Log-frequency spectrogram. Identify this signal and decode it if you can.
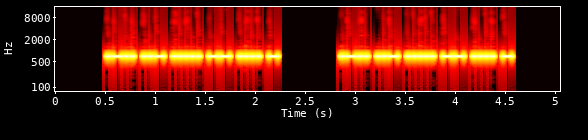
Morse code, heard as a keyed tone, about 37 wpm, 700 Hz. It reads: LU5MHT LU5MHT
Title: DXCC-100 Call Signs - 6 Characters - Repeated 2x - 40wpm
